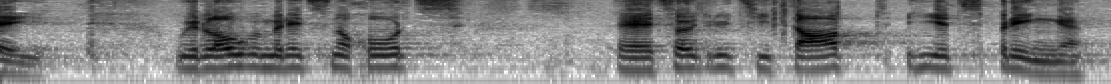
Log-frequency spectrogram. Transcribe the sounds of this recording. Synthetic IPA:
ɛɪ | uɪɾloʊbəmɪɾjɛt͡snɔχʊrt͡s | ɛːt͡sʋœʏd̥̪ɾyːt͡sit̪ɑːthiət͡sb̥ɾɪŋːə

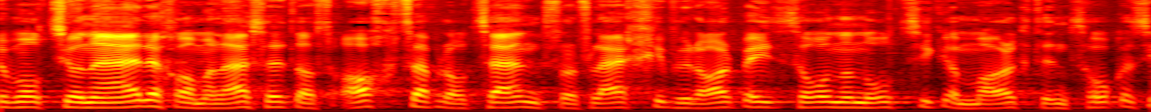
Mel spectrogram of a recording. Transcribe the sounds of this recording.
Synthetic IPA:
emɔt͡sjɔnæːɾəχɑməlæsəd̥̪ɑsɑχt͡sæpɾɔt͡sænt̪fɔɾflæχːifyɾɑːɾbɛɪst͡sɔːnənʊt͡siɡəɪmːɑɾkt̪ɛnt͡sɔɡ̥əs

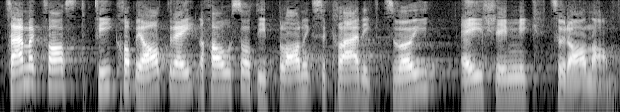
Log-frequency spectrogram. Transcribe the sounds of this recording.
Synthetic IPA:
t͡sæməkfɑstpfiːkʰobeɑːt̪ɾɛɪtnɑχɑwsod̥iplɑːnɪksɛɾkʰlæːɾikt͡sʋœj | ɛɪʃtɪmːikt͡sʊɾɑːnɑ̰ːmə

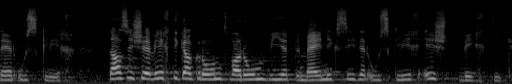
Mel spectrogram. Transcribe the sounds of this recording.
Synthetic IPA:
d̥ɛɾʔuskliːχ | d̥ɑːsɪʃəvɪχtɪɡəɡɾʊndvaɾʊmviːɾd̥əɾmɛɪnɪksiːdɛɾuskliːχɪʃvɪχtɪk

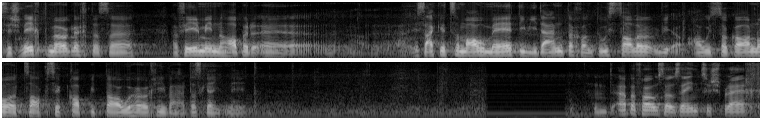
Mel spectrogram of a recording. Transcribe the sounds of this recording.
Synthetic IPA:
sɪʃnɪχtmøːɡlɪχd̥ɑsə | əfɪɾmɪnːhɑbəɾɛ̰ | ɪsæɡɛt͡səmɑːlmeːd̥ividænd̥əχœnt̪ust͡sɑləiɑwssɔɡɑːɾnɔəsɑksəkʰɑpitɑːlhøːχiʋæːɾd̥ɑsɡ̥ɛɪtnɪːd̥ | ʊndæbəfɑlsɑlsɛɪnt͡suʃpɾæχ

